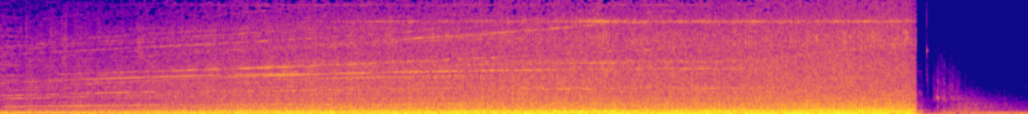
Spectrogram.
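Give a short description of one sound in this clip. A helicopter's rotor and engine roar loudly and steadily.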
